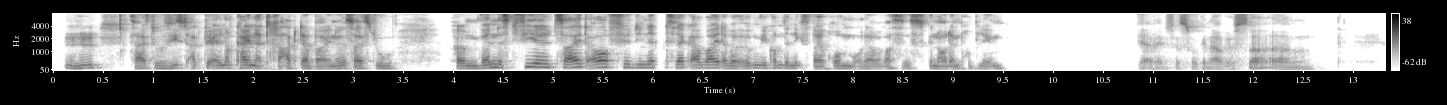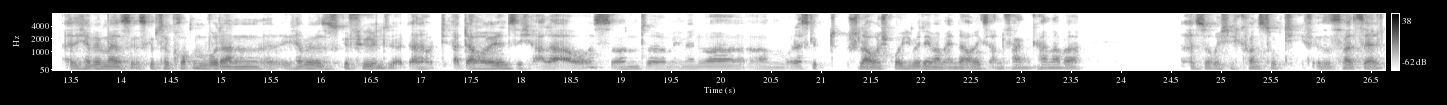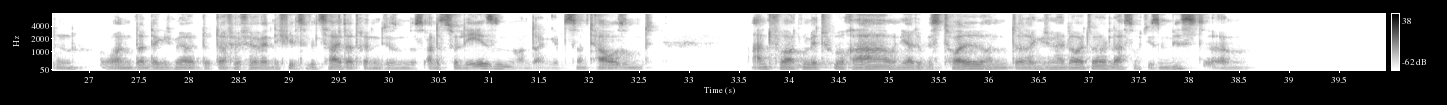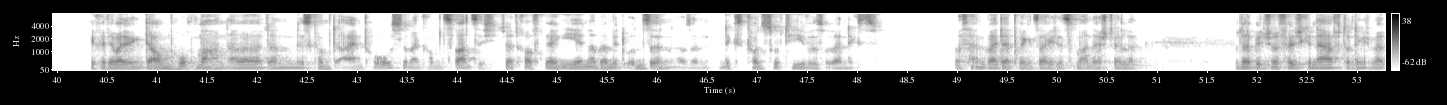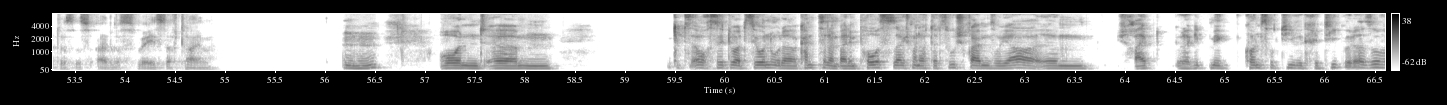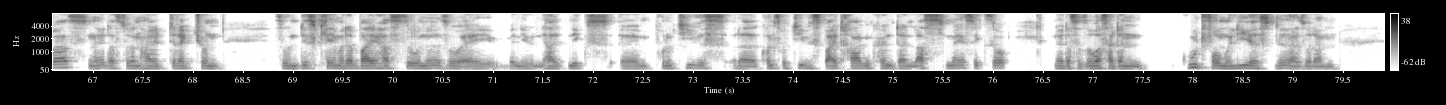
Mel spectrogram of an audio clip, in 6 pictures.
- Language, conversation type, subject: German, advice, Wie baue ich in meiner Firma ein nützliches Netzwerk auf und pflege es?
- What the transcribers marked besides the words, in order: other background noise; unintelligible speech; in English: "waste of time"; tapping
